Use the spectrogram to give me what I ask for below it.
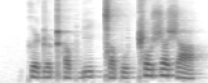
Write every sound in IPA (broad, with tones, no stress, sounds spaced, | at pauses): k ɨ˨ ɖ ɵ˧ ʈʰ ɐ˨ p ɠ i˧ ǀ ɐ˨ p u˦ ǁ o˦ ʃ ɐ˧ ʃ a˨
